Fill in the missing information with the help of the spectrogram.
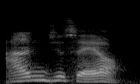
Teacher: you've got to go 안, and then the J sound comes up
